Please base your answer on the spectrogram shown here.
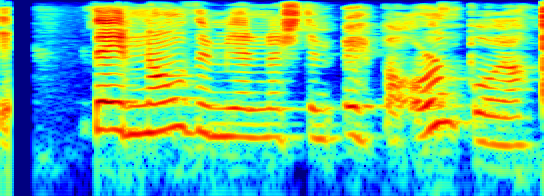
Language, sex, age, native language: Icelandic, male, 11, Icelandic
